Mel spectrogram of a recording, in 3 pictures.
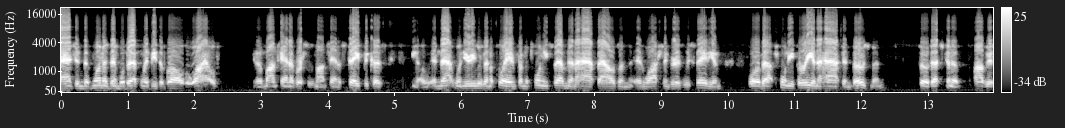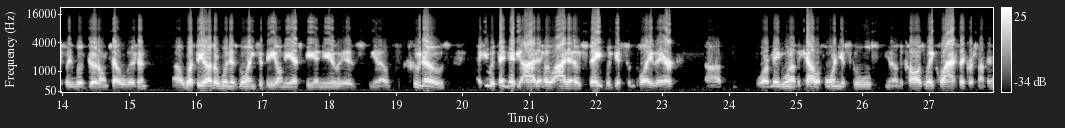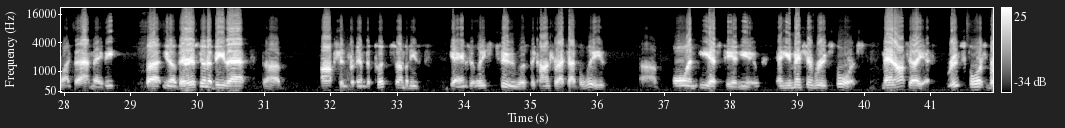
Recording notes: hopped on the phone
